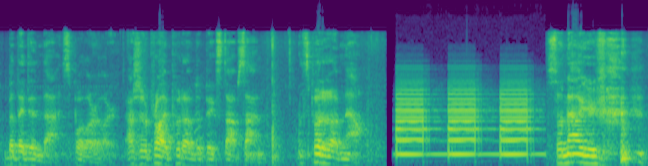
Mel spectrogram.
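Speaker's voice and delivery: usual speaking voice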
